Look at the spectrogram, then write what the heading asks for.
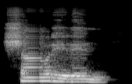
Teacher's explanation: The t actually becomes a flap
